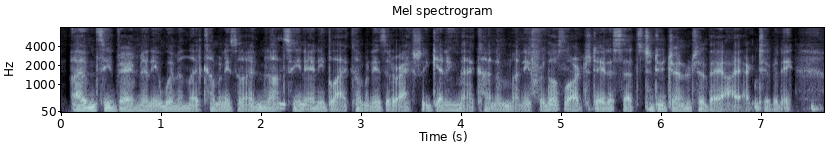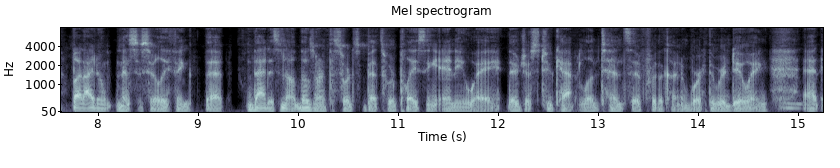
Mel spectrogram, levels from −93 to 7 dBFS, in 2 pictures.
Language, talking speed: English, 250 wpm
